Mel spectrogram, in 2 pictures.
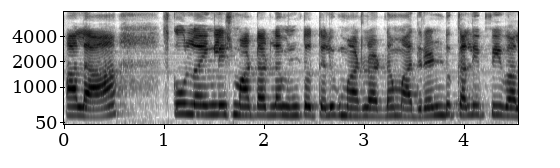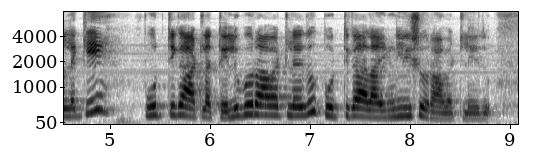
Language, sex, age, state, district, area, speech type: Telugu, female, 30-45, Andhra Pradesh, Chittoor, urban, spontaneous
